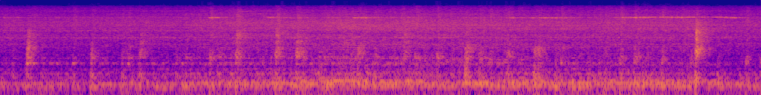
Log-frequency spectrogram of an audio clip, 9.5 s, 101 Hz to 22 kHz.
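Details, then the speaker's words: Kia Ceed GT with a long-running cold-start misfire, after swapping coil and spark plug 4 with coil and plug 1: rough, uneven running with random stumbles and puffs, now misfiring on all cylinders with the engine light on and no throttle. "this is going to be very interesting well it's definitely misfiring again"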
